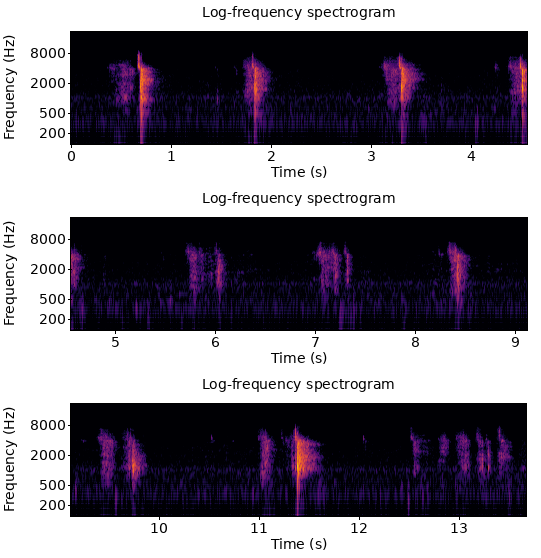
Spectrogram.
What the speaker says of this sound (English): And then we'll start our other yellow squash. Cut off and then slice.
